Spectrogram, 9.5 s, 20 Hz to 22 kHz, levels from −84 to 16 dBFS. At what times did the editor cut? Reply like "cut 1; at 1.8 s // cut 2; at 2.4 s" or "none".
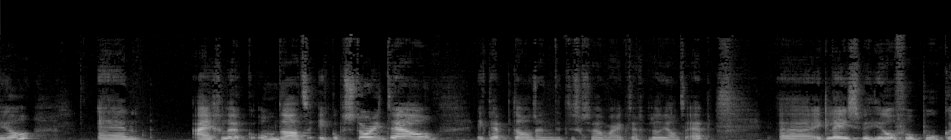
cut 1; at 1.8 s // cut 2; at 5.4 s // cut 3; at 5.8 s // cut 4; at 6.3 s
